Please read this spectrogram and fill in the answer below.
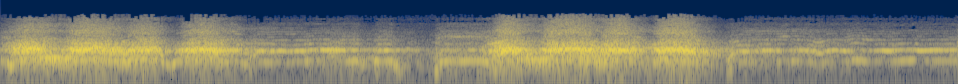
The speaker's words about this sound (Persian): اینچنین در دکه پایتخت بنگلادش هزاران نفر در نزد مسجد جامع شعار افکندند.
